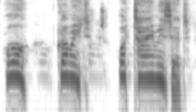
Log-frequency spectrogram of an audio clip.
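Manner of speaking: high, loud Northern English inventor voice; Wallace impression. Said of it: "and then he says".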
